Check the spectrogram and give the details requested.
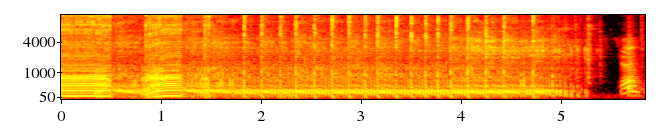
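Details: Husqvarna 61 chainsaw fired up with chain brake on after checking the clutch: settles into steady, even idle with no rubbing or scraping, then shuts off; clutch spins freely.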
